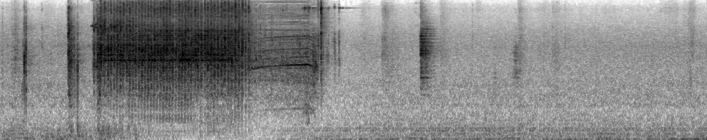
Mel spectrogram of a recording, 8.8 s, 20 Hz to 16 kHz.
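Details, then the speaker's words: Impact wrench on 21mm lug nuts during a front brake job on a Hyundai Elantra: a rough, slow, strained hammering. The tool's battery is weak. "battery is weak, so that's why it sounds like that."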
